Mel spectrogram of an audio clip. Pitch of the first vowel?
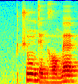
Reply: high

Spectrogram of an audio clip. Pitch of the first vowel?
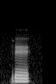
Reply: high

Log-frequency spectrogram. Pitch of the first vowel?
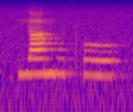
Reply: high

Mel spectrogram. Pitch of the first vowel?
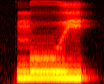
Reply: low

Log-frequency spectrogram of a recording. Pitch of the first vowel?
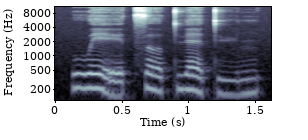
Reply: low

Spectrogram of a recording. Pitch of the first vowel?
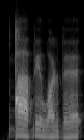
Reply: falling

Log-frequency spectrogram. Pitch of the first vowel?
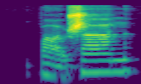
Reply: low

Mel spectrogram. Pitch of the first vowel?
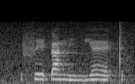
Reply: falling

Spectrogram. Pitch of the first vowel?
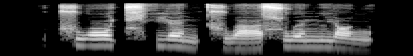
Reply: high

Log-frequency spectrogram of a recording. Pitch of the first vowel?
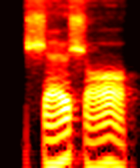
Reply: rising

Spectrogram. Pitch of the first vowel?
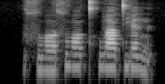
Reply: rising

